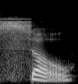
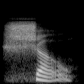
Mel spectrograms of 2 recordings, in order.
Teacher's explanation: the clear s your tongue makes a very small narrow opening for the air to have more pressure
